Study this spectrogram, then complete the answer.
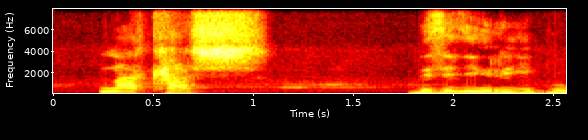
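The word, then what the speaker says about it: נחש: Now watch that serpent is is pronounced nakash.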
